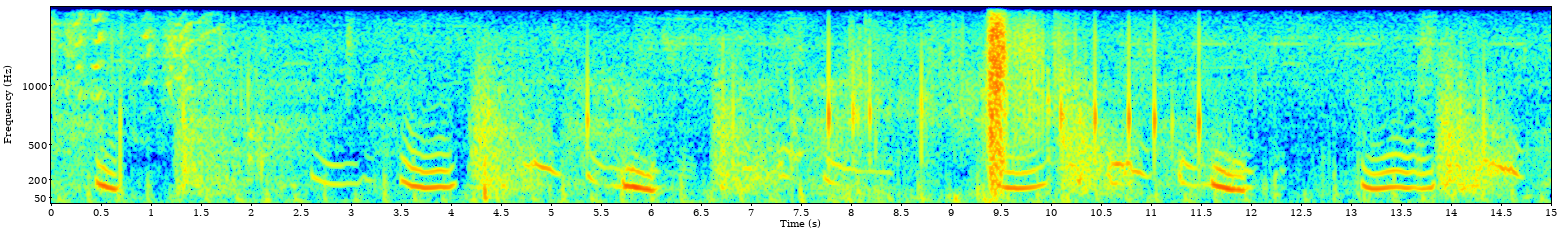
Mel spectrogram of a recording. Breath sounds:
0.32-0.72 s: wheeze
1.20-2.23 s: inhalation
2.47-3.29 s: wheeze
3.39-4.12 s: wheeze
4.13-5.16 s: inhalation
4.68-5.16 s: wheeze
5.26-6.14 s: wheeze
6.62-7.57 s: inhalation
7.27-7.57 s: wheeze
7.65-8.47 s: exhalation
7.65-8.47 s: wheeze
9.36-10.04 s: wheeze
10.02-11.06 s: inhalation
10.56-11.06 s: wheeze
11.22-12.13 s: wheeze
13.05-13.96 s: wheeze
13.85-14.76 s: inhalation
14.31-14.76 s: wheeze

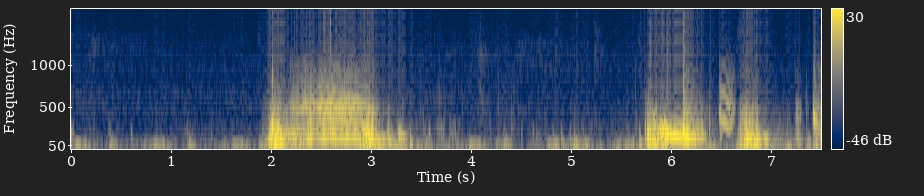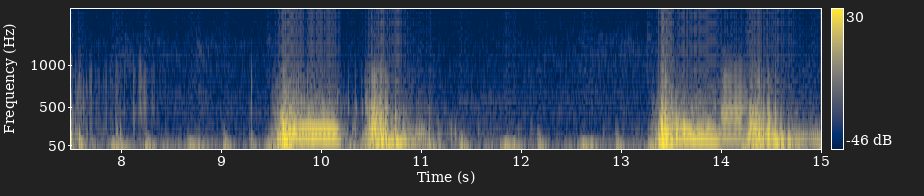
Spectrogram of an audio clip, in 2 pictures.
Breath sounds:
1.87-3.05 s: wheeze
1.88-3.06 s: inhalation
3.06-3.90 s: exhalation
5.65-6.38 s: wheeze
5.65-7.16 s: inhalation
6.49-7.22 s: stridor
9.52-10.24 s: inhalation
9.52-10.24 s: wheeze
10.25-11.68 s: exhalation
13.35-14.28 s: inhalation
13.69-14.36 s: wheeze
14.27-15.00 s: exhalation

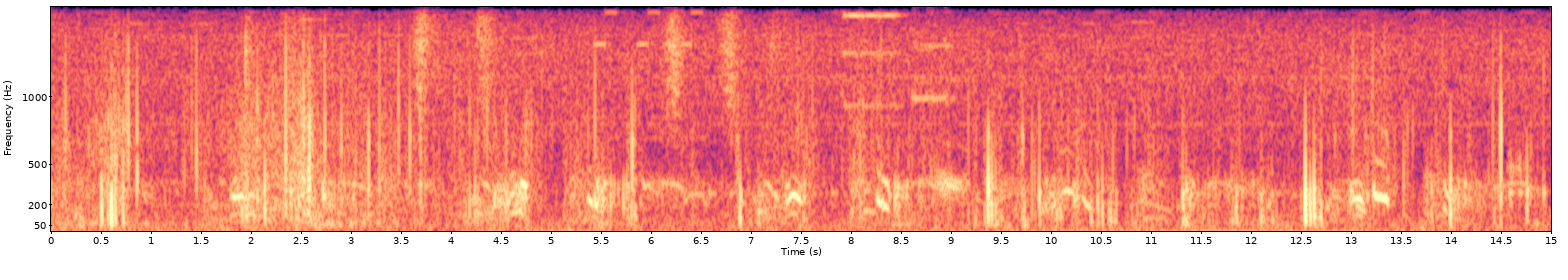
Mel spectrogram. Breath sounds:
3.95-4.86 s: inhalation
5.05-5.96 s: exhalation
6.83-7.65 s: inhalation
8.16-8.48 s: wheeze
8.16-9.22 s: exhalation
9.83-10.68 s: inhalation
10.06-10.55 s: wheeze
11.33-12.18 s: exhalation
12.81-13.62 s: inhalation
12.88-13.49 s: wheeze

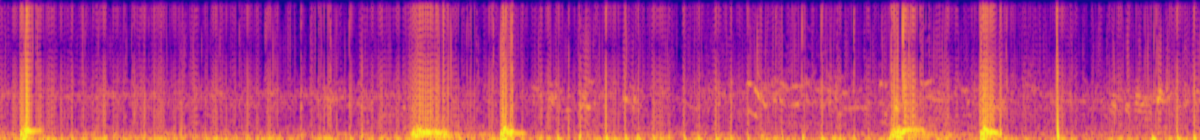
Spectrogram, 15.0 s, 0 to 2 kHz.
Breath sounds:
0.00-0.53 s: exhalation
0.00-0.53 s: crackles
5.07-5.89 s: inhalation
5.07-5.89 s: crackles
6.06-6.71 s: exhalation
6.06-6.71 s: crackles
11.08-12.04 s: inhalation
11.08-12.04 s: crackles
12.22-12.71 s: exhalation
12.22-12.71 s: crackles

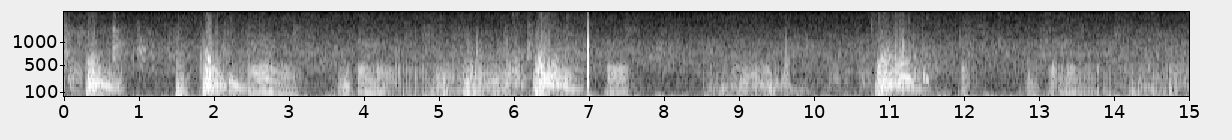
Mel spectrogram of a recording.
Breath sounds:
0.20-0.85 s: wheeze
1.77-3.18 s: wheeze
3.61-4.43 s: wheeze
4.84-6.15 s: inhalation
4.84-6.15 s: crackles
6.24-7.07 s: exhalation
6.24-7.07 s: wheeze
7.22-7.61 s: wheeze
10.84-11.59 s: wheeze

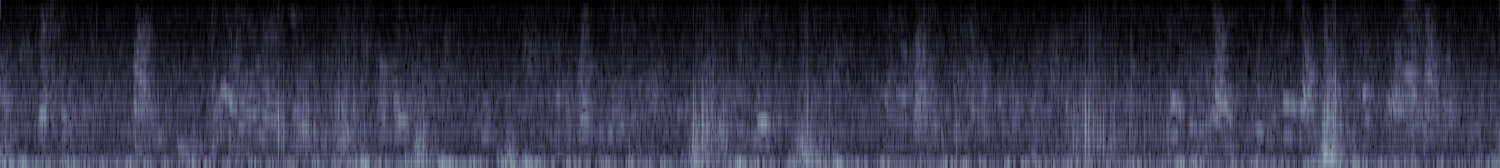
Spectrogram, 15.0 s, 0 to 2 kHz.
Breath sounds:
4.05-4.54 s: inhalation
4.05-4.54 s: crackles
4.97-5.46 s: exhalation
4.97-5.46 s: crackles
6.93-7.28 s: wheeze
6.93-7.48 s: inhalation
7.91-8.43 s: exhalation
7.91-8.43 s: crackles
13.21-13.45 s: wheeze

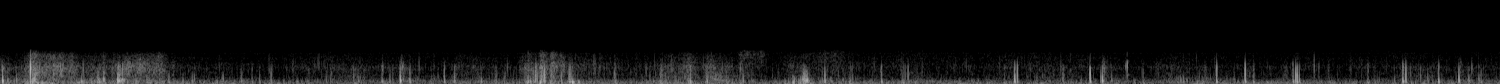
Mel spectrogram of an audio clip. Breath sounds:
0.00-1.07 s: inhalation
1.06-1.83 s: exhalation
5.13-6.18 s: inhalation
6.30-7.64 s: exhalation

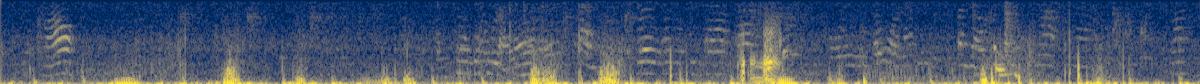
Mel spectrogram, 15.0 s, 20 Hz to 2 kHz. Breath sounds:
1.35-1.76 s: wheeze
6.60-7.01 s: inhalation
6.60-7.01 s: crackles
7.48-7.89 s: exhalation
7.48-7.89 s: crackles
9.37-9.97 s: wheeze

